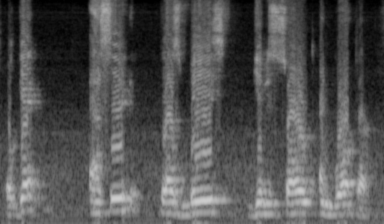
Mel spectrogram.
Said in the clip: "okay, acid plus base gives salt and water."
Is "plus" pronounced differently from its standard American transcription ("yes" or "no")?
no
